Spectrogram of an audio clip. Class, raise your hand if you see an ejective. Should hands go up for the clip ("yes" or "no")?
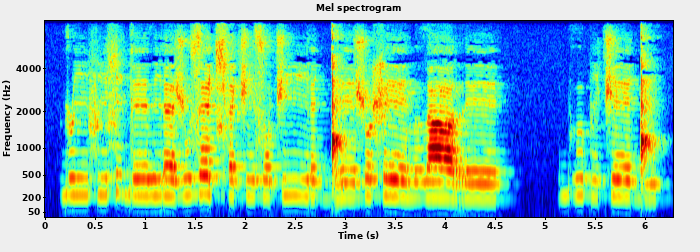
no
